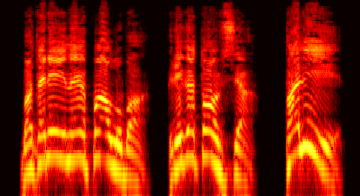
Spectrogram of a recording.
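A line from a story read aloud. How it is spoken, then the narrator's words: Bellowing at full volume. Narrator (Russian): Рявкнул я во всю глотку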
